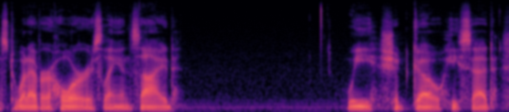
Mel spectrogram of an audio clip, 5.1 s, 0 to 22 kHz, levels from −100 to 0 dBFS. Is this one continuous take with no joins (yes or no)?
yes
